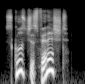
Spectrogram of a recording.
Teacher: if you're super surprised, you'll probably use a fall-rise tone.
